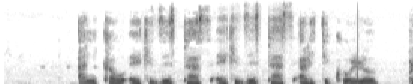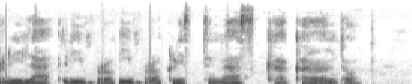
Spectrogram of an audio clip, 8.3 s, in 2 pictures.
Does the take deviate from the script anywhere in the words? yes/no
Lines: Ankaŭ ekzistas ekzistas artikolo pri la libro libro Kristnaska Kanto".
no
